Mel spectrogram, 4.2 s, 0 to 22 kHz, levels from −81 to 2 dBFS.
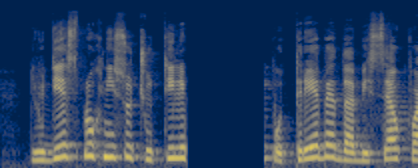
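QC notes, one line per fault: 1.86–2.63 s playback stall: speech cuts off mid-flow for 0.78 s, likely because the player ran short of data. It shows as a flat waveform and blank spectrogram band before resuming.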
